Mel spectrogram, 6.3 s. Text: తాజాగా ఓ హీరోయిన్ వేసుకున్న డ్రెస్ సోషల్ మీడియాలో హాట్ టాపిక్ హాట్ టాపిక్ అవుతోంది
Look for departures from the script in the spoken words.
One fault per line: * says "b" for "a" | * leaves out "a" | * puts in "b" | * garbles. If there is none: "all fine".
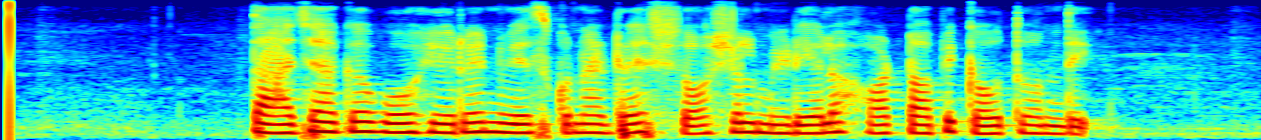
* leaves out "హాట్ టాపిక్"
